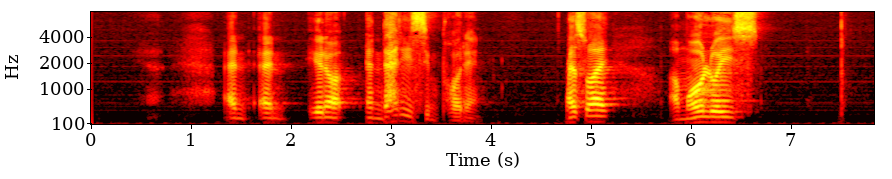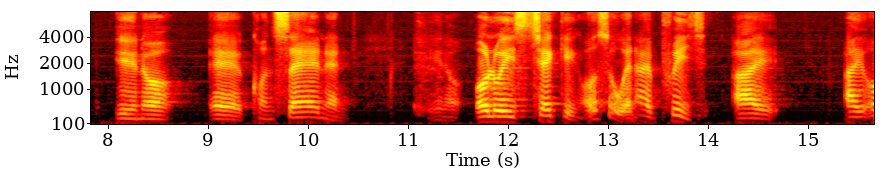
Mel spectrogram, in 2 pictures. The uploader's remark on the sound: at God's Tabernacle Christian Family Church's evening service on the 30th of April 2023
